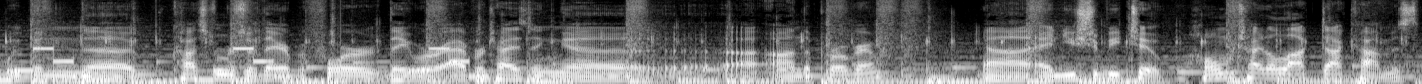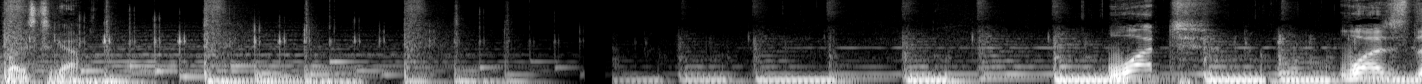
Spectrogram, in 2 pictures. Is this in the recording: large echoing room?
no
